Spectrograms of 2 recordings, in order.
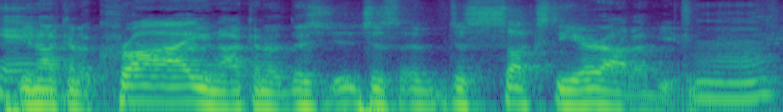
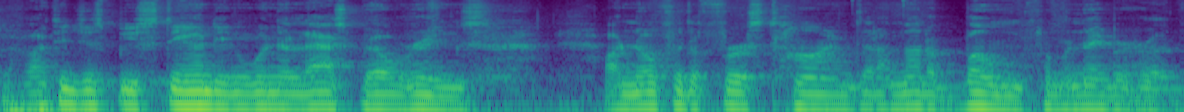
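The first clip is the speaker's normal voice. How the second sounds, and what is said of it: A bad impression of a film character. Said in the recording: “That was really bad. ... do your better impression ... your Rocky story”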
